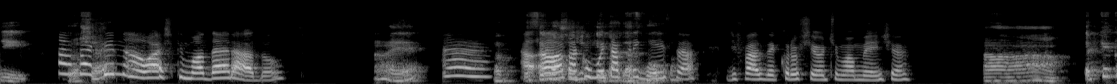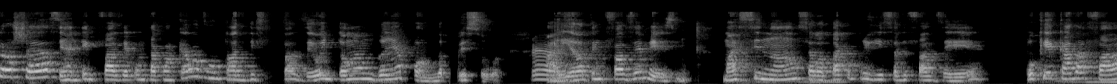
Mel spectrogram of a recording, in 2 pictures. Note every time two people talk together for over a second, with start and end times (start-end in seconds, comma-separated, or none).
5.2-6.8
